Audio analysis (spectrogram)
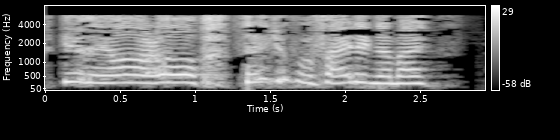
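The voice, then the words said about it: Poor put-on German accent. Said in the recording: “I'm not doing a good German accent.”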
